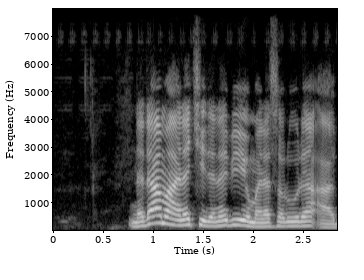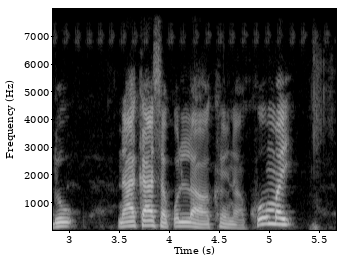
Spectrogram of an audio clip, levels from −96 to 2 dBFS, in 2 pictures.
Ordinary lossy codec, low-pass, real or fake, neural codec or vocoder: none; none; real; none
